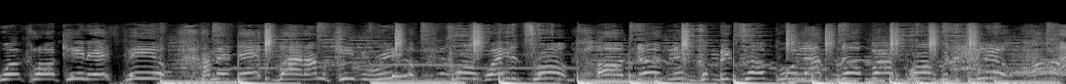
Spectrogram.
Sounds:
hip hop music, music

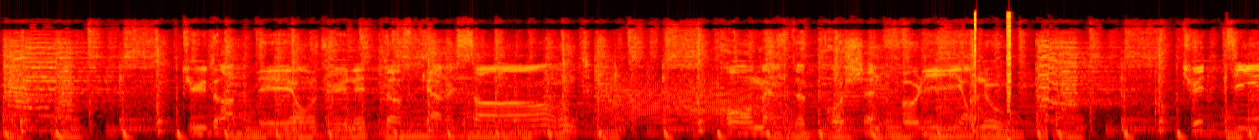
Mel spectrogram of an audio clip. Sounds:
music

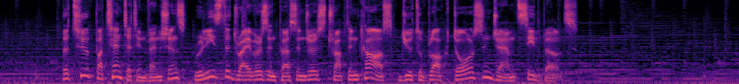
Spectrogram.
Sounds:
speech, music

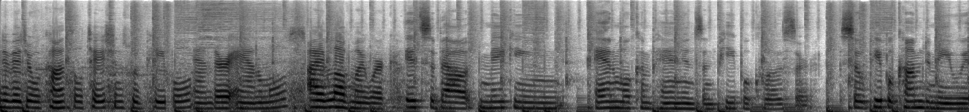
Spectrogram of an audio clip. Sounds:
music, speech

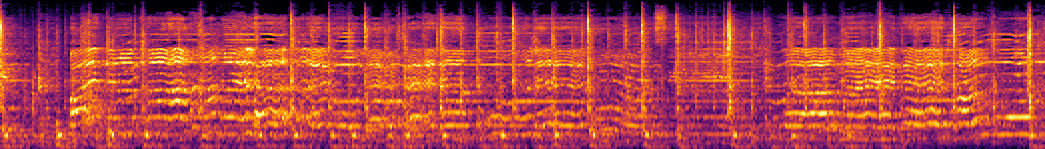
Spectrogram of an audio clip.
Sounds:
percussion, tabla, drum

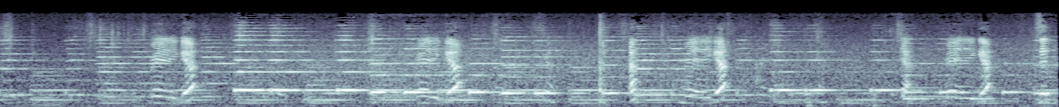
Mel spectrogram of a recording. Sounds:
musical instrument, music, speech, violin

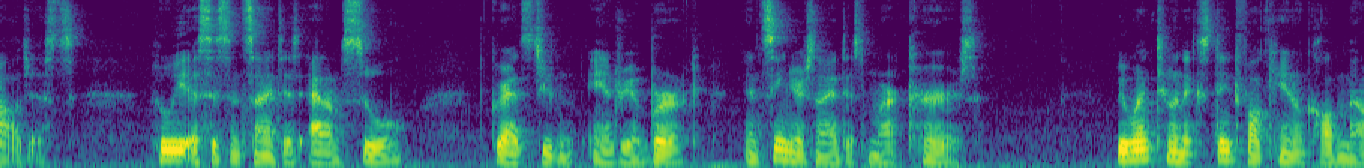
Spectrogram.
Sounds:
speech

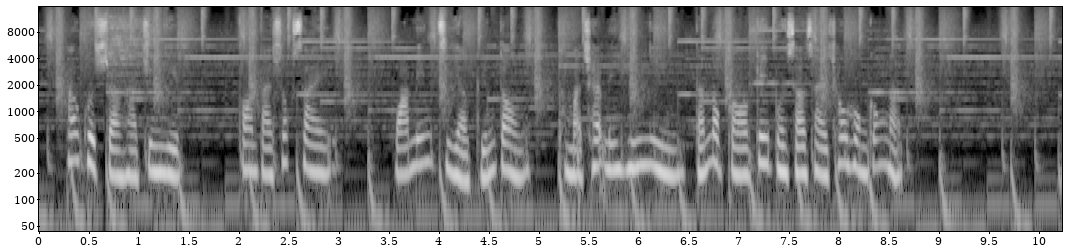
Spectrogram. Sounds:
speech, music

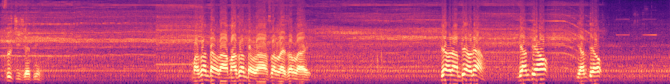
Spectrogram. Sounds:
drill, outside, rural or natural, speech

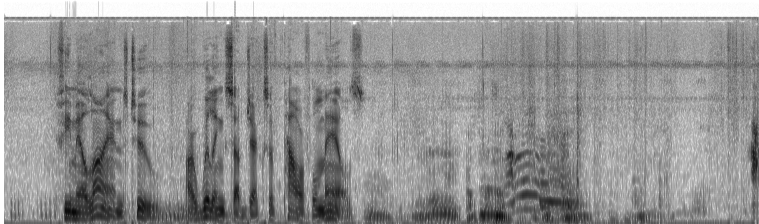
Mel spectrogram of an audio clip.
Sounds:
outside, rural or natural, wild animals, animal, speech

